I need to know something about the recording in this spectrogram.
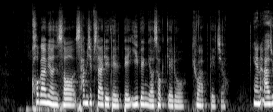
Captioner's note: speaking in Korean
